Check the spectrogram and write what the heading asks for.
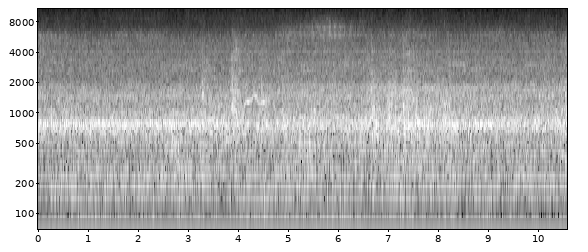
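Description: Steady outdoor background noise with a constant low hum, like distant traffic.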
